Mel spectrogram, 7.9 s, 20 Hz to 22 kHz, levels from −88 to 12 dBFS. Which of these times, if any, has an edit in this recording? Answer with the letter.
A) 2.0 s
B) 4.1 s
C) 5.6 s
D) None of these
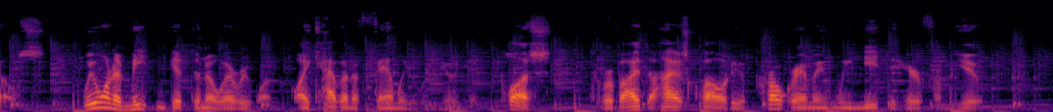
C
